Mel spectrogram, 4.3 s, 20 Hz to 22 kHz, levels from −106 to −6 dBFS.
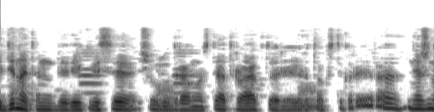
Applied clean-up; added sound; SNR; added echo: classical method Wiener filter.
